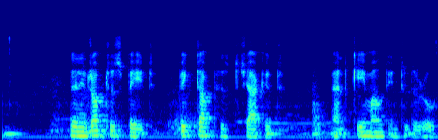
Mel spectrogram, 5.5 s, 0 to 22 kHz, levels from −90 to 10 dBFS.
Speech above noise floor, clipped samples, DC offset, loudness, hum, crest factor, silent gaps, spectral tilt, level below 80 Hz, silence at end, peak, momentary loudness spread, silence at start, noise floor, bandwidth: 22 dB; under 0.1%; under 0.1%; -43 LUFS; none; 20 dB; none; -6.5 dB/octave; -74 dBFS; 0 s; -24 dBFS; 17 LU; 0 s; -65 dBFS; 7.4 kHz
